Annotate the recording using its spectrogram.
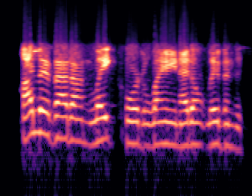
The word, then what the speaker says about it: Coeur d'Alene: But I have a buddy who moved recently to, I think it's called Coeur d'Alene, if I'm not mistaken. If I'm pronouncing it correctly. And I know that Coeur d'Alene, that's where I'm at.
